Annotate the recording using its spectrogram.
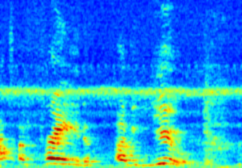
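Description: Crickets trilling in a steady, high, unbroken tone, under a woman's voice in two short vocal phrases that slide up and down in pitch.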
